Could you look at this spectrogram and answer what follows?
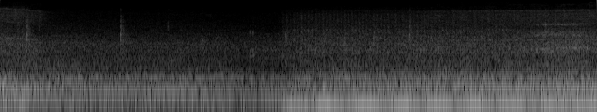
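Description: A truck engine in American Truck Simulator rumbles at idle, then swells into a louder, deeper low drone as the rig pulls away, close and continuous, no talk.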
